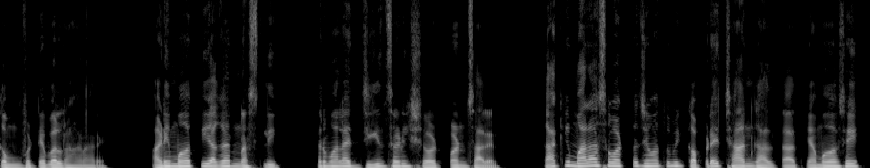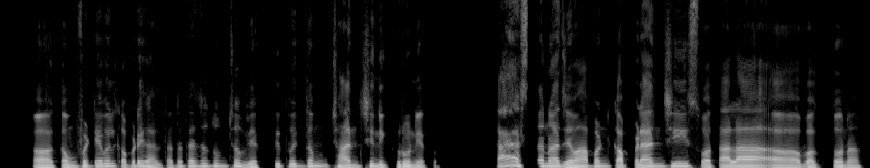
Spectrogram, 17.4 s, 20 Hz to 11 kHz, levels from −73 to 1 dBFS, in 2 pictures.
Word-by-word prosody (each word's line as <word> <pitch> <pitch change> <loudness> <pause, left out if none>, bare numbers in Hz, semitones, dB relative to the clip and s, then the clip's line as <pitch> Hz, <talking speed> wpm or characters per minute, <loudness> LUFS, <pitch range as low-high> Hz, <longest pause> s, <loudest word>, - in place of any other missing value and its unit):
Comfortable 125 +3 0
राहणार 100 -3 -4
आहे. - - -9 0.5
आणि 145 +5 +4
मग 165 - +6
ती 175 - 0
अगर 165 +2 +2
नसली 140 -4 -3 0.4
तर 150 - 0
मला 160 +1 +2 0.2
जीन्स 150 +4 -2
आणि 155 0 +2
शर्ट 120 -3 -1
पण 135 0 -1
चालेल. 130 - -3 0.5
का 150 +1 0
की 225 - -4
मला 190 +1 +2
असं 210 -1 -1
वाटतं 195 +1 -2
जेव्हा 180 -1 0
तुम्ही 195 -1 -3
कपडे 150 +6 -1
छान 145 +2 +1
घालतात 105 -6 -1
या 115 - 0
मग 145 +4 +3
असे 165 +3 0 0.5
अ, 120 0 +5
कम्फर्टेबल 160 +6 +1
कपडे 150 0 -1
घालतात, 120 -5 0
तर 150 - -1
त्याचं 170 +1 0
तुमचं 175 +1 -1
व्यक्तित्व 155 +8 -2
एकदम 175 +3 0
छानशी 140 +4 +1
निखरून 135 +1 +1
येतो. 105 - -3 0.6
काय 190 +7 +2
असतं 185 -2 -1
ना 165 0 +4
जेव्हा 135 -1 +5
आपण 160 +2 0
कपड्यांची 160 +6 +1
स्वतःला 145 +1 +2 0.5
अ, - - +3
बघतो 115 +7 0
ना, 115 -3 -1
150 Hz, 170 wpm, -23 LUFS, 130-165 Hz, 0.6 s, मग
